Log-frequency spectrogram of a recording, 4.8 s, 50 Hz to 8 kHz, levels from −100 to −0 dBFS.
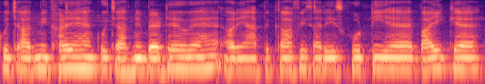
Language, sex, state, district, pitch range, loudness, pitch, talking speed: Hindi, male, Jharkhand, Ranchi, 120-130 Hz, -15 LUFS, 125 Hz, 220 wpm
